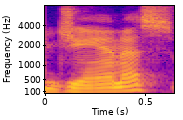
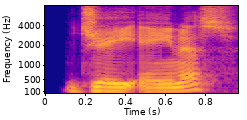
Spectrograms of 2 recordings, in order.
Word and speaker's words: Janus: He named the month after Janus or Janus, however you prefer to pronounce it. I like Janus. That's how I also like to do it. It's literally J and then anus.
